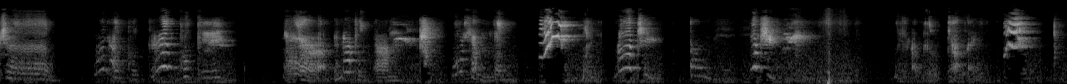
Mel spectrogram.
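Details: Persistent courting chatter from a talking male budgie directed at a second budgie: rapid scratchy warbling, chirps and squeaky sweeps in close-packed bursts, with brief pauses between phrases, indoors and otherwise quiet.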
